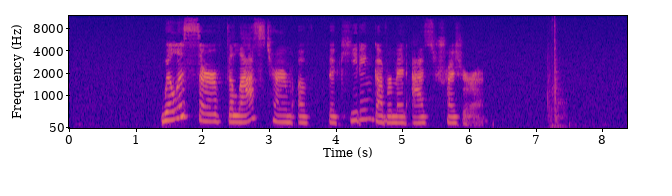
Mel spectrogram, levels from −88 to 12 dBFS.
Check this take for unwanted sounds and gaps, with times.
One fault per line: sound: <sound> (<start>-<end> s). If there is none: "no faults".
sound: thud (7.2-7.5 s)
